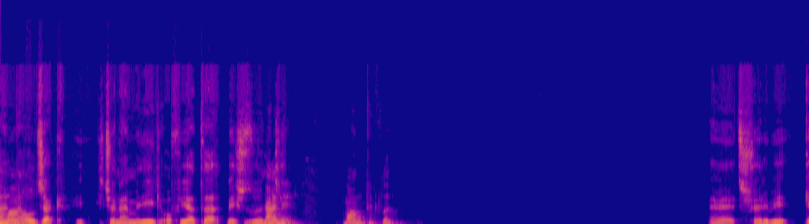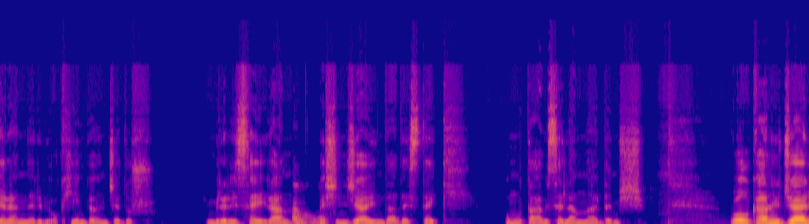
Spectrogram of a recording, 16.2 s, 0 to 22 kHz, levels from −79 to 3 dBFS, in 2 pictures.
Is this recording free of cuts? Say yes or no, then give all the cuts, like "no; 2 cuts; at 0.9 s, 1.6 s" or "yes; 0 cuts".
yes; 0 cuts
